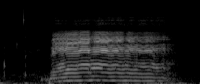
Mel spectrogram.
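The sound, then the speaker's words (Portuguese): A goat gives one sustained, wavering bleat lasting just over a second, clear and alone against a quiet background. “Foi então que ela encontrou uma cabra, que estava lá viajando no mundo da lua.”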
